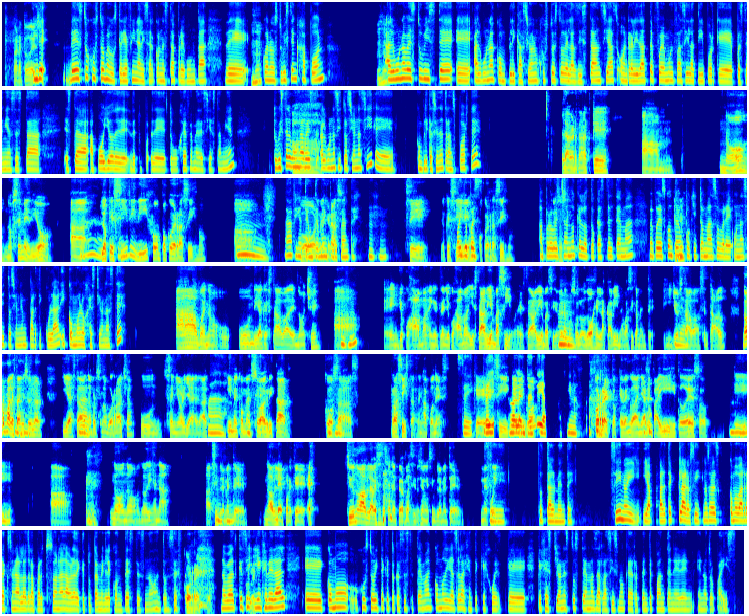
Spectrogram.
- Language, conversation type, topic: Spanish, podcast, ¿Cómo afrontas la idea de mudarte al extranjero?
- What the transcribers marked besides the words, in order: tapping; breath; laughing while speaking: "okey"; chuckle; throat clearing; chuckle; chuckle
